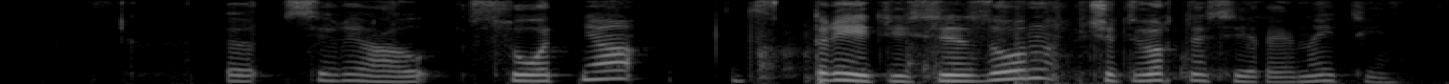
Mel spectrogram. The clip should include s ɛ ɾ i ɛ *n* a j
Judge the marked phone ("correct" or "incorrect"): correct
